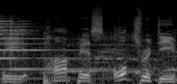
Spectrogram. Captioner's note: bell ringing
